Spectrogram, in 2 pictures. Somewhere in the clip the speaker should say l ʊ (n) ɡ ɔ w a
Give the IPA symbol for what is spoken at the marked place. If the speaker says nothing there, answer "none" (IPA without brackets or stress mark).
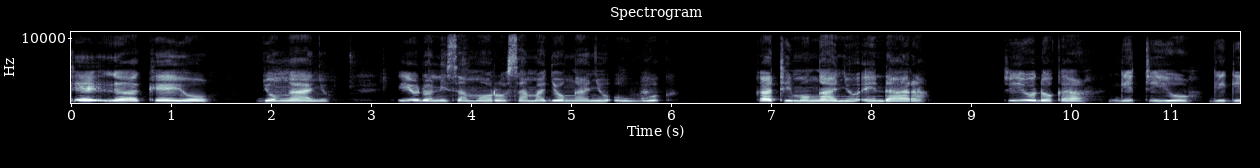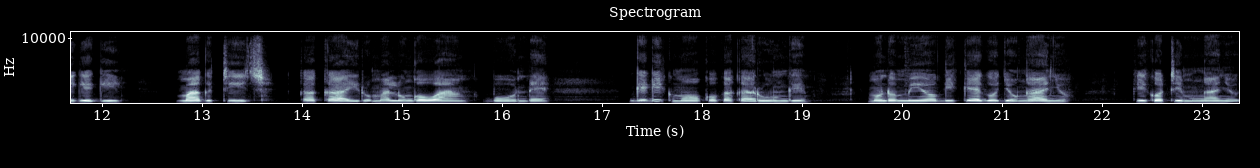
ŋ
